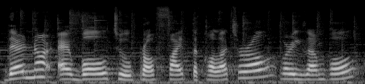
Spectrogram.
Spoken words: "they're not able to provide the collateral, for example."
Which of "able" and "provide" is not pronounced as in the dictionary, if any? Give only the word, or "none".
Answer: provide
